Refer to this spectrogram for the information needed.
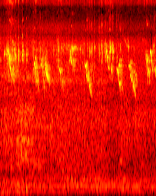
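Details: European goldfinch giving bright, high twittering chirps in small spaced clusters, steady over three seconds, above a low steady hum.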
